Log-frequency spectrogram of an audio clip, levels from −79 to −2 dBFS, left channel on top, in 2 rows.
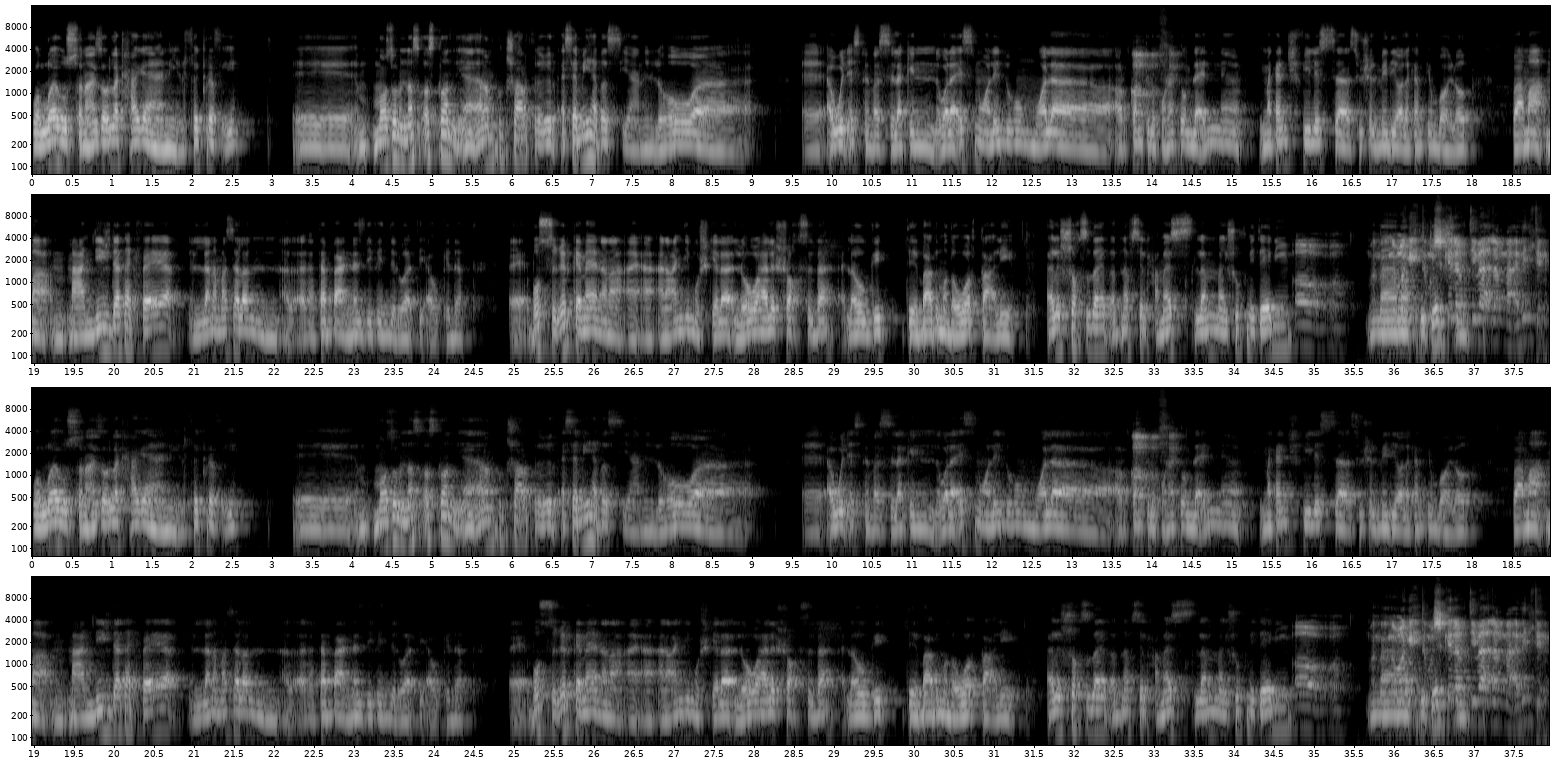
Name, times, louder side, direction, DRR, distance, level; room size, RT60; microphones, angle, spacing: voice 1, 0.0-2.6 3.3-9.0 9.6-17.9 18.5-24.4 24.9-29.6 29.9-31.2 31.7-34.7 35.7-36.2 36.4-36.9, left 4 dB, 80° left, 10 dB, 0.5 m, -33 dB
voice 2, 13.7-14.3 34.7-35.3 35.7-37.9, equal, 10° right, 0 dB, 1.7 m, -33 dB
10.0 x 5.2 x 4.1 m, 0.68 s
head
